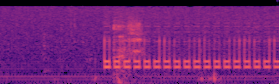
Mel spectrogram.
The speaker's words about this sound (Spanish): Cuando de repente sonó el teléfono. Tres veces.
